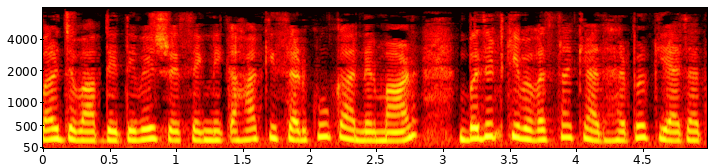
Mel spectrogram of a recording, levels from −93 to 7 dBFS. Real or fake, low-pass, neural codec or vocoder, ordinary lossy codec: real; 7.2 kHz; none; AAC, 32 kbps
